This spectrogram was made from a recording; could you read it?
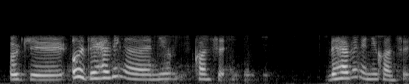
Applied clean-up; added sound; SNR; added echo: neural separator model SepFormer DNS4.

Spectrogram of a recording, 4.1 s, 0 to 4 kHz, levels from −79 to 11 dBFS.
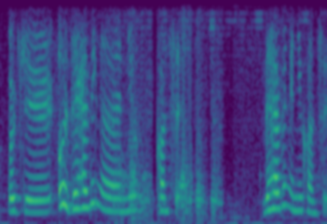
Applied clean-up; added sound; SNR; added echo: none; none; none; none.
